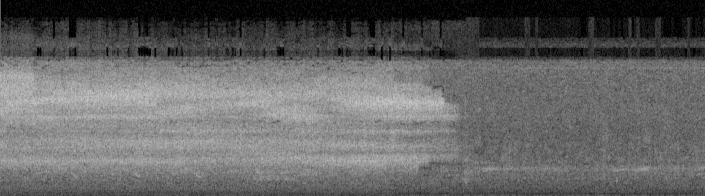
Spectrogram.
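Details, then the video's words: Black rat snake (Pantherophis alleghaniensis), also called eastern or pilot rat snake, hissing in a threatening posture with mouth open wide, recorded close up: a steady, breathy, high hiss for about three and a half seconds, then stopping abruptly, leaving faint background noise. "Black rat snake | tongue flick, stretching jaw, hissing sound | Threatening posture"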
